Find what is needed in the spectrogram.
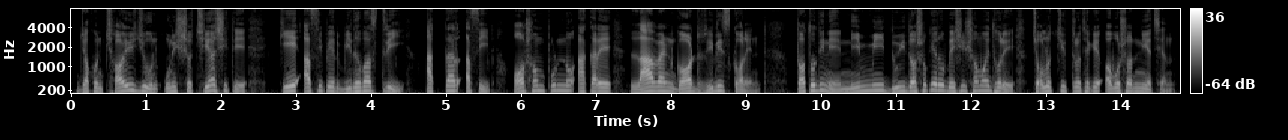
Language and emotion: Bengali, neutral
